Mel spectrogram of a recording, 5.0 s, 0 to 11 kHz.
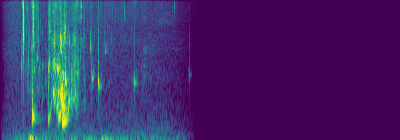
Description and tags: Water Splash in Lake 02
Splasing water in lake
Zoom H4N Pro + accusonus Noise Remover
liquid, dripping, drip, wet, splash, drop, gurgle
